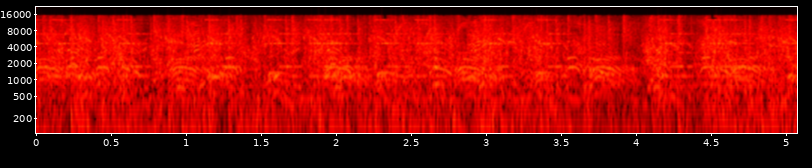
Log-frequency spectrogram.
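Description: Cartoon paint blobs splat and squirt rapidly.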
